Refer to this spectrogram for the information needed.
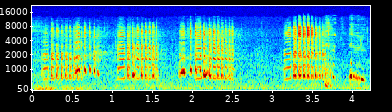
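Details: Sandhill cranes on the banks of the Yellowstone River in Montana give loud, rolling, rattling bugles in four bursts about half a second long, with a faint low rumble of wind or water beneath.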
